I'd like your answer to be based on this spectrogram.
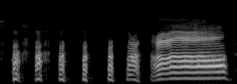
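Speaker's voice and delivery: loud burst of laughter; hearty laugh. Real, not acted. Laughs at the memory.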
